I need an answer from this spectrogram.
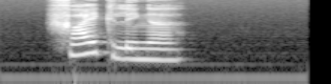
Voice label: "feiglinge", German

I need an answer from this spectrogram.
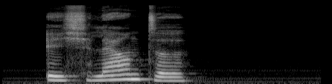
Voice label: "ich lernte", German; verbs past tense regular

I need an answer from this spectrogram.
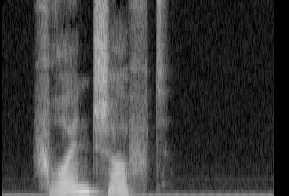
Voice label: "freundschaft", German; nouns gender feminine

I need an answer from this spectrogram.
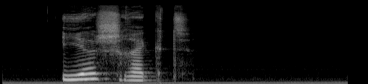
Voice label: "ihr schreckt", German; verbs present tense irregular

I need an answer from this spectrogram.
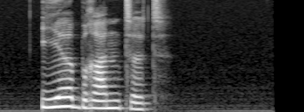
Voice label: "ihr branntet", German; verbs past tense irregular

